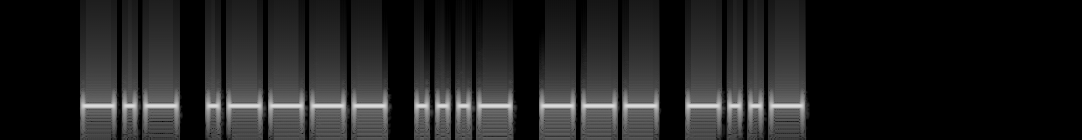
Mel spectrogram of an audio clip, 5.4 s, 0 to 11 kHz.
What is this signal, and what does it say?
Morse code, heard as a keyed tone, about 21 wpm, 700 Hz. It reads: K1VOX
